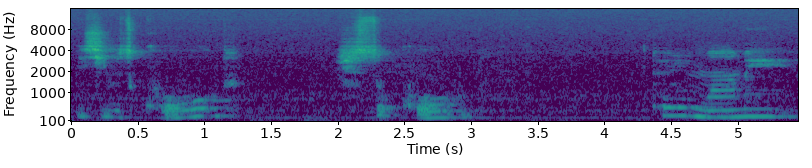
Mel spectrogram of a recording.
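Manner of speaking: very soft, fading voice; small, hushed remembering; hushed grief. Acted. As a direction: say it almost under your breath. Child remembers her dead mother.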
